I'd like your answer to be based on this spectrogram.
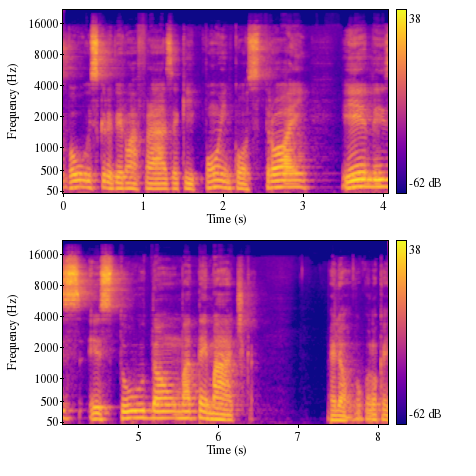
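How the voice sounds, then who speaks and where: A man's voice: mid-range voice, dark tone. A man teaching Portuguese grammar for an exam, often posing a question and answering it himself and stretching out key words. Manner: drawn-out stress on key words. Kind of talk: exam-prep grammar lesson.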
